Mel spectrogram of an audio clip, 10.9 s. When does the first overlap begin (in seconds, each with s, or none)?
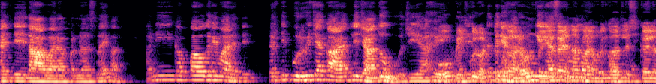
7.3 s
